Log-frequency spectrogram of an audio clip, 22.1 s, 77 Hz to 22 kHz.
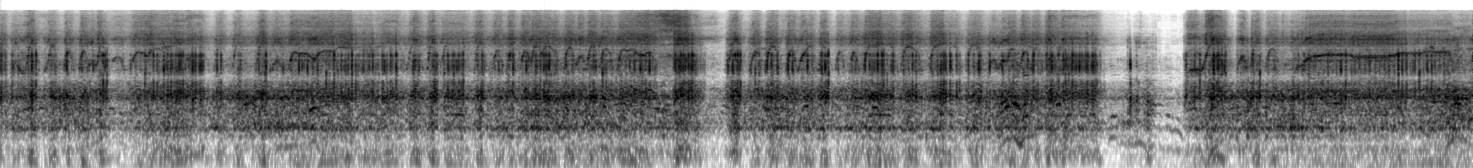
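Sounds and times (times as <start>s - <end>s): toy car motor clattering and whining: 0.0s - 22.0s.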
